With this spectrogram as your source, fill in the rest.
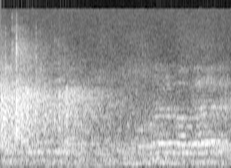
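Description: A man speaks through a microphone and loudspeakers.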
